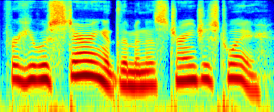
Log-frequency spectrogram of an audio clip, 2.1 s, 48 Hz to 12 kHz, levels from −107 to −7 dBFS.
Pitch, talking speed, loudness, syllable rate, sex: 220 Hz, 290 wpm, -14 LUFS, 6.1 syllables/s, female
